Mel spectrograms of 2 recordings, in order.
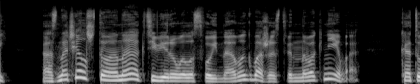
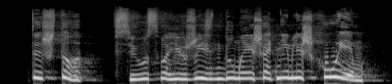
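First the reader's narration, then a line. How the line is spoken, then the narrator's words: Shouting. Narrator (Russian): закричала Физзи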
